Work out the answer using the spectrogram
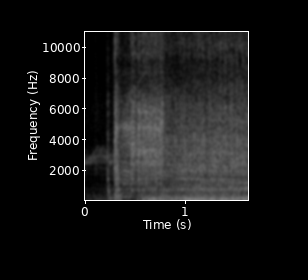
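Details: Car started on five 500F 2.7 V supercapacitors in series, about 13.5 V, after running with about 13.8 V from the alternator; brief whirring crank, then it catches cleanly and settles into a steady idle.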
